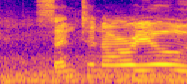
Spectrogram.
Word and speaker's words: Centenario: kind of looks like centenario Centeno it just it looks like centenario but leave it to the Italians for one see a pronounced like a CH it is a supposed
